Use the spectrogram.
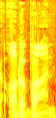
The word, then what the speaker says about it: Audubon: We are recording live today at Bald Birds Brewing in Audubon, Pennsylvania. Did I pronounce that right?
